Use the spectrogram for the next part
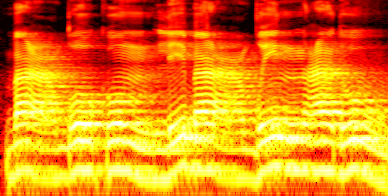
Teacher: സാക്കിനത്തായ മീമിനെ ഇൽഹാർ ഷഫവി നൽകി മണിക്കാതെ വെളിവാക്കണം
